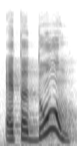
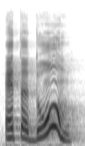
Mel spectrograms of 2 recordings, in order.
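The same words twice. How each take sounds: The two takes are said the same way.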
